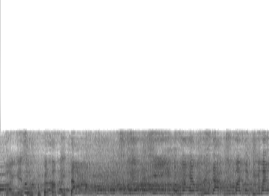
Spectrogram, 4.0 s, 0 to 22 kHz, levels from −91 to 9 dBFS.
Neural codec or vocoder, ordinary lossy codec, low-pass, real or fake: autoencoder, 48 kHz, 32 numbers a frame, DAC-VAE, trained on Japanese speech; none; 7.2 kHz; fake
